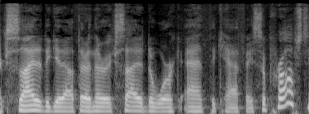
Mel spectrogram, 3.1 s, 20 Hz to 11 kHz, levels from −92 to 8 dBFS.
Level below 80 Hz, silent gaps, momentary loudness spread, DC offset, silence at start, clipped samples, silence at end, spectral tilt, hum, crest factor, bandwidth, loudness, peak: -50 dBFS; none; 10 LU; under 0.1%; 0 s; under 0.1%; 0 s; -6 dB/octave; none; 16 dB; 10 kHz; -18 LUFS; -2 dBFS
